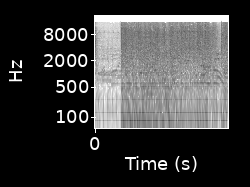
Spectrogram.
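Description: Gunfire in Grand Theft Auto IV: The Lost and Damned erupts abruptly after a quiet moment into a loud, dense burst of rapid shots that continues without pause to the end.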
